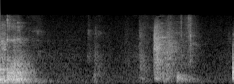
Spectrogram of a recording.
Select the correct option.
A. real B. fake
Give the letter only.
A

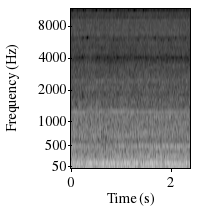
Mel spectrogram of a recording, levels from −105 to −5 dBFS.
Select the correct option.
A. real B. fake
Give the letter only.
B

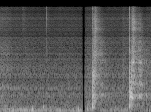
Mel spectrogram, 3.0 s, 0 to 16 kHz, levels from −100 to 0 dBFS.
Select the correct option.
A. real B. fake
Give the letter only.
B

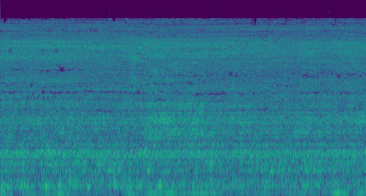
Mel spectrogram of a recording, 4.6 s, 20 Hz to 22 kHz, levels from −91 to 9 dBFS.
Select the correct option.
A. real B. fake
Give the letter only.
A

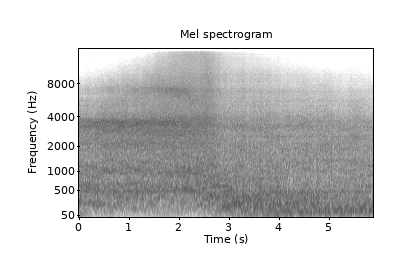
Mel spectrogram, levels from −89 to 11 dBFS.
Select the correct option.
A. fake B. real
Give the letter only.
A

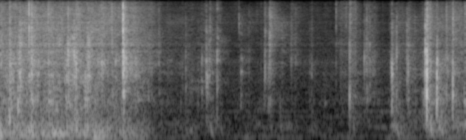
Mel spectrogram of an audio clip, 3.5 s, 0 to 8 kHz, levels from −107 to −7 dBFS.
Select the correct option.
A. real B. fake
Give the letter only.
B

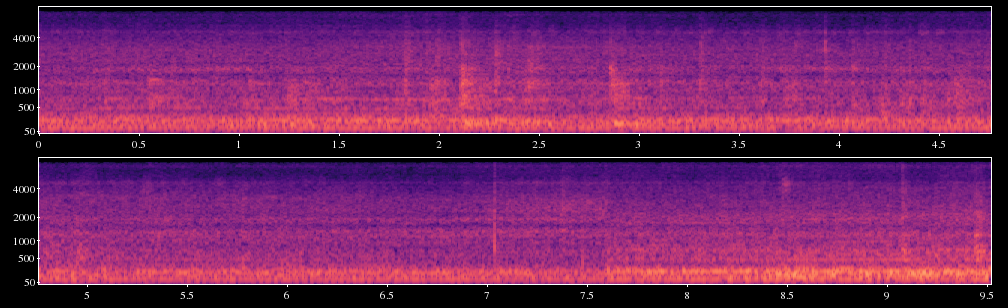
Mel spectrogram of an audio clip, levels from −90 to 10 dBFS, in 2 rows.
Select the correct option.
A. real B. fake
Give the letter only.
B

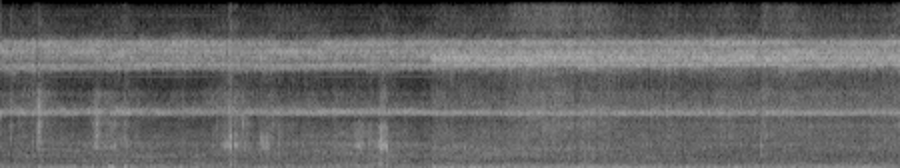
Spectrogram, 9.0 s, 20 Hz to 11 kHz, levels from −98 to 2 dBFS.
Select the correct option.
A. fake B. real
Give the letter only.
A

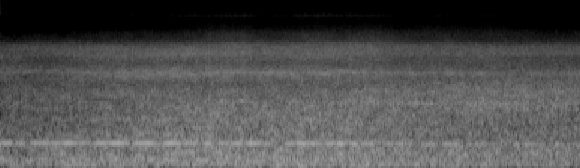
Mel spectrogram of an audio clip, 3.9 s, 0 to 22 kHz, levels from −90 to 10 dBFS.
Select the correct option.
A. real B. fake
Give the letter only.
B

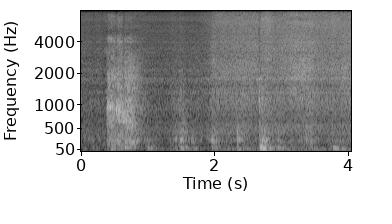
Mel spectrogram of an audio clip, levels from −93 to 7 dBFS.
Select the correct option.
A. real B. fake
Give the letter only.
B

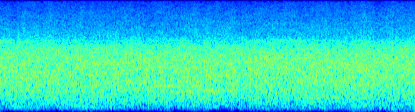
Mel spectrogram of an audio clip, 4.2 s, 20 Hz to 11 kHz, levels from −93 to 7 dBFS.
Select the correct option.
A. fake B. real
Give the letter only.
A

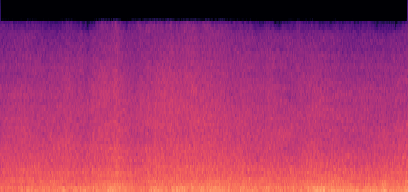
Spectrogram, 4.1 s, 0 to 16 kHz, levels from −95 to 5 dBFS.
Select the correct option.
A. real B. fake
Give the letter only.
B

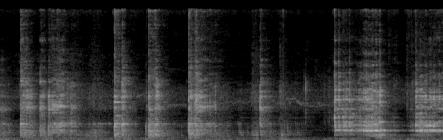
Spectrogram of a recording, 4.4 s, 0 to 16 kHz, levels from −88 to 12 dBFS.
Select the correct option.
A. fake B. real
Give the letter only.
B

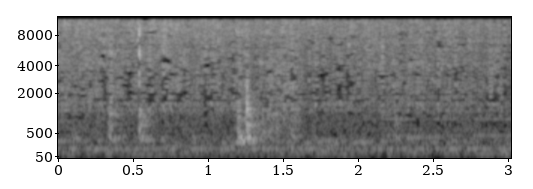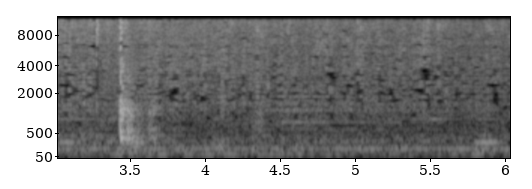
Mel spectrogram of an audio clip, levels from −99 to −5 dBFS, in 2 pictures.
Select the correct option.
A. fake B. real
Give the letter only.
B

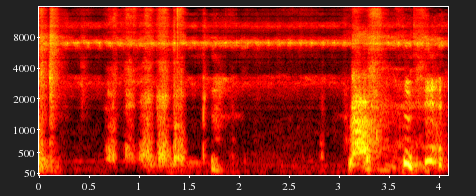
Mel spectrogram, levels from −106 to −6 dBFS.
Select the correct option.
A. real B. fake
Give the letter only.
B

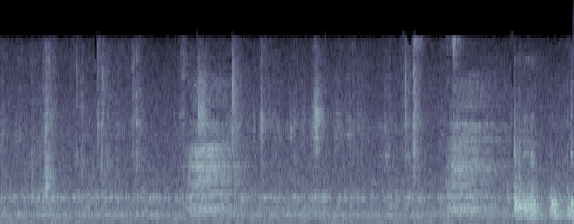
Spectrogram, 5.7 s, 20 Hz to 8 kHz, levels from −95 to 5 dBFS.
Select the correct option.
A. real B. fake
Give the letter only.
A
